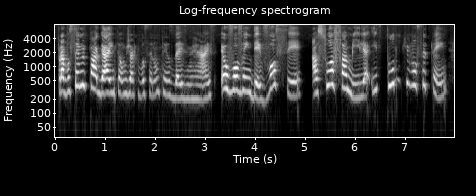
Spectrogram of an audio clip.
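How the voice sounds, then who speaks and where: A woman voicing a stern king who speaks firmly and slowly. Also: high-pitched, lively intonation. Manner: firm, loud and slow.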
